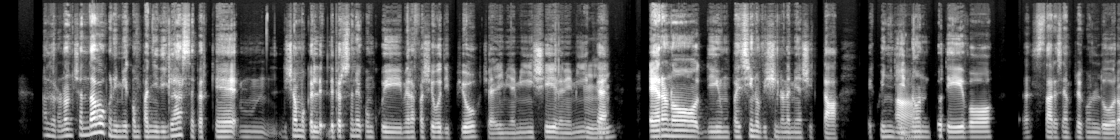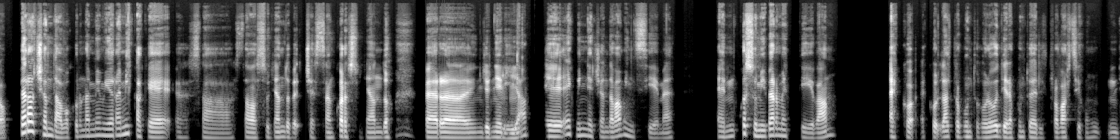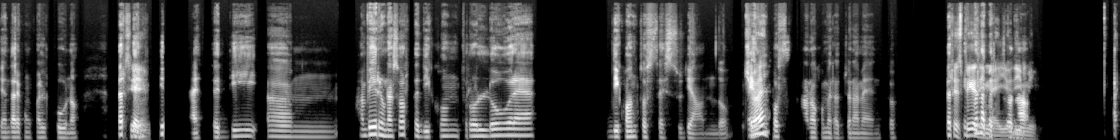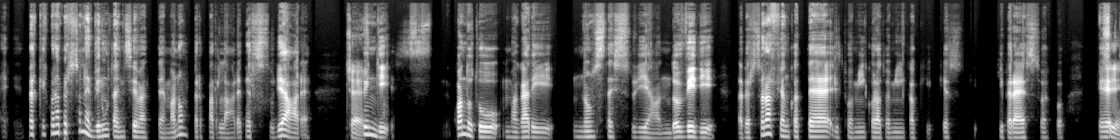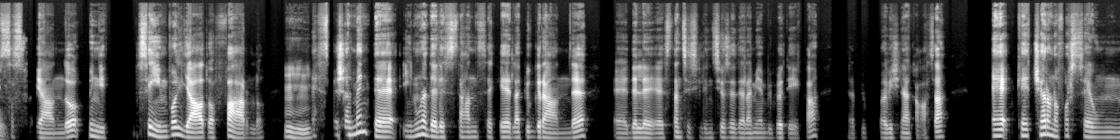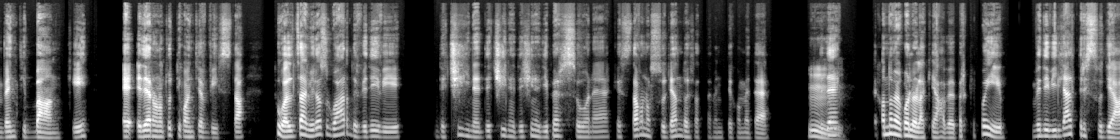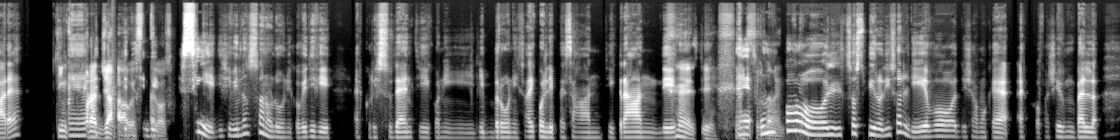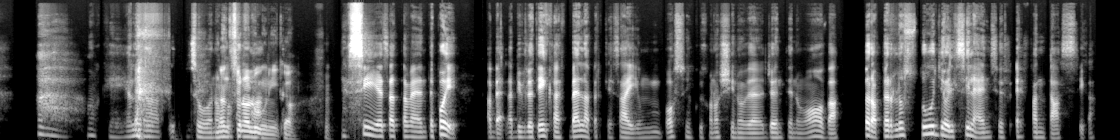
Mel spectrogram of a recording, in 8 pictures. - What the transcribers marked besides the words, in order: "cioè" said as "ceh"; "cioè" said as "ceh"; "Cioè" said as "ceh"; tapping; chuckle; sigh; chuckle; chuckle
- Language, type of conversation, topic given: Italian, podcast, Che ambiente scegli per concentrarti: silenzio o rumore di fondo?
